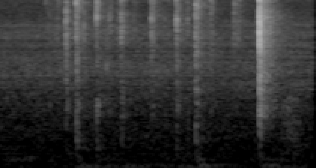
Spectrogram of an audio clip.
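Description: Keys tapped on a computer keyboard, a quick run of about eight light, close clicks followed by one sharper, louder keystroke near the end, with no voices.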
